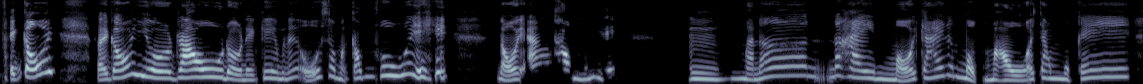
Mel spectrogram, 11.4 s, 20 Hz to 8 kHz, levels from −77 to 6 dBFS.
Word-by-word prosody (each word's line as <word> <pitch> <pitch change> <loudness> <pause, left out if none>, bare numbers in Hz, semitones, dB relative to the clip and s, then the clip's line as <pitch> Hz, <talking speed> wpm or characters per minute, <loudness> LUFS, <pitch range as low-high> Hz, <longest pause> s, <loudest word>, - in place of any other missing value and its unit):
phải - - +2
gói 315 +11 +6 0.4
phải 190 +2 +3
gói 260 - +2
vô 245 -4 +4
rau" 275 +2 +8
đồ 205 -7 +1
này 180 0 -5
kia. 245 -1 -3
Mình 210 - -5
nói: 245 - -7
"Ủa, 285 -2 -4
sao 300 +1 -7
mà 200 - -6
công 250 +6 -4
phu 330 0 +1
quá 380 +2 -2
vậy?" 255 -1 +2 0.6
Nội - - +1
ăn - - +1 0.2
không 275 -1 +6
cũng 220 +7 -6
vậy. 265 - -7 0.7
Ừm, 205 -2 -3
mà 220 -3 -4
nó 310 +10 -4 0.3
nó 330 +4 -4
hay 255 -6 -1
mỗi 195 -2 -1
cái 270 +6 -5
nó 330 - -10
một 265 -7 -1
màu 170 -2 +1
ở - - 0
trong 230 -3 -3
một 200 -3 -4
cái 280 +5 -5
250 Hz, 195 wpm, -23 LUFS, 215-285 Hz, 0.7 s, rau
